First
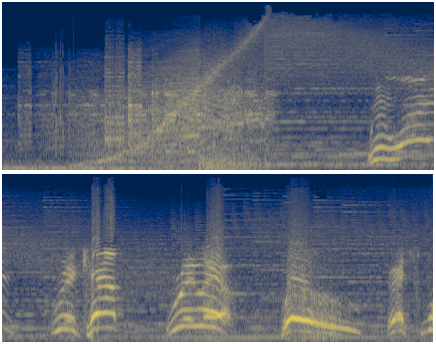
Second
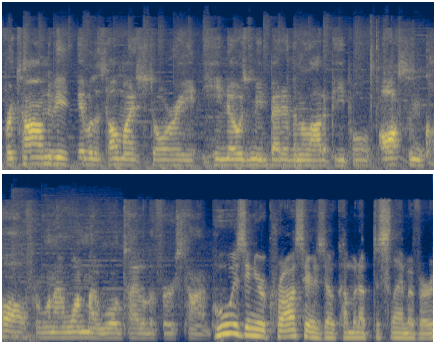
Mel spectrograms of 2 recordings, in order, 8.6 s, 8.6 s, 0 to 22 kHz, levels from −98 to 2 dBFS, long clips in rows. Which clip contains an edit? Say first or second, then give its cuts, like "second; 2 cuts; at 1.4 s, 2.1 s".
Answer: second; 4 cuts; at 1.0 s, 2.0 s, 3.7 s, 6.4 s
